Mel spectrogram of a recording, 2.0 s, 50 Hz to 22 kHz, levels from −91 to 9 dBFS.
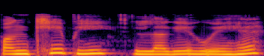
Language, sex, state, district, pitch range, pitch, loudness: Hindi, female, Jharkhand, Palamu, 205-245 Hz, 220 Hz, -10 LUFS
